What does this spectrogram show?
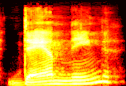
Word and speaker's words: damning: 2 words I was when at TK was damning. You pronounced the N, and softening, was it? You pronounce the letters that are usually not pronounced.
